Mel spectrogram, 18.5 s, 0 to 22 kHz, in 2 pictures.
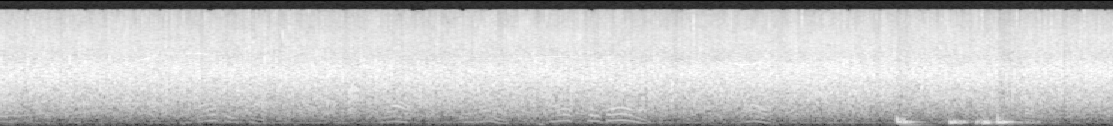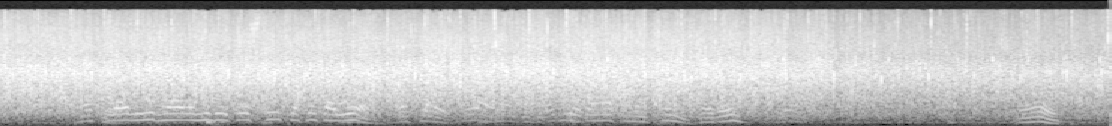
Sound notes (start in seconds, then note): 0.2 applause; 8.3 applause continue; 15.6 applause; 17.9 applause fade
